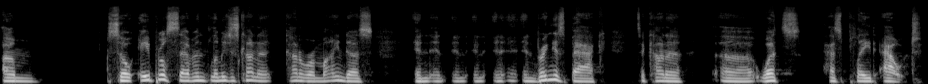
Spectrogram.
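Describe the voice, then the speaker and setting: A man who hosts a stock market channel, hoarse with his voice nearly gone, talking in a casual rambling way with many fillers and restarts. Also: fairly high pitch, fairly even intonation, a little slow, darkish tone, no echo, clean studio sound. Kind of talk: casual chat and stock analysis.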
